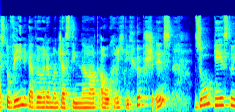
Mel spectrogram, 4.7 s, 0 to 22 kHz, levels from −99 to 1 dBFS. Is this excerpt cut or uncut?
cut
